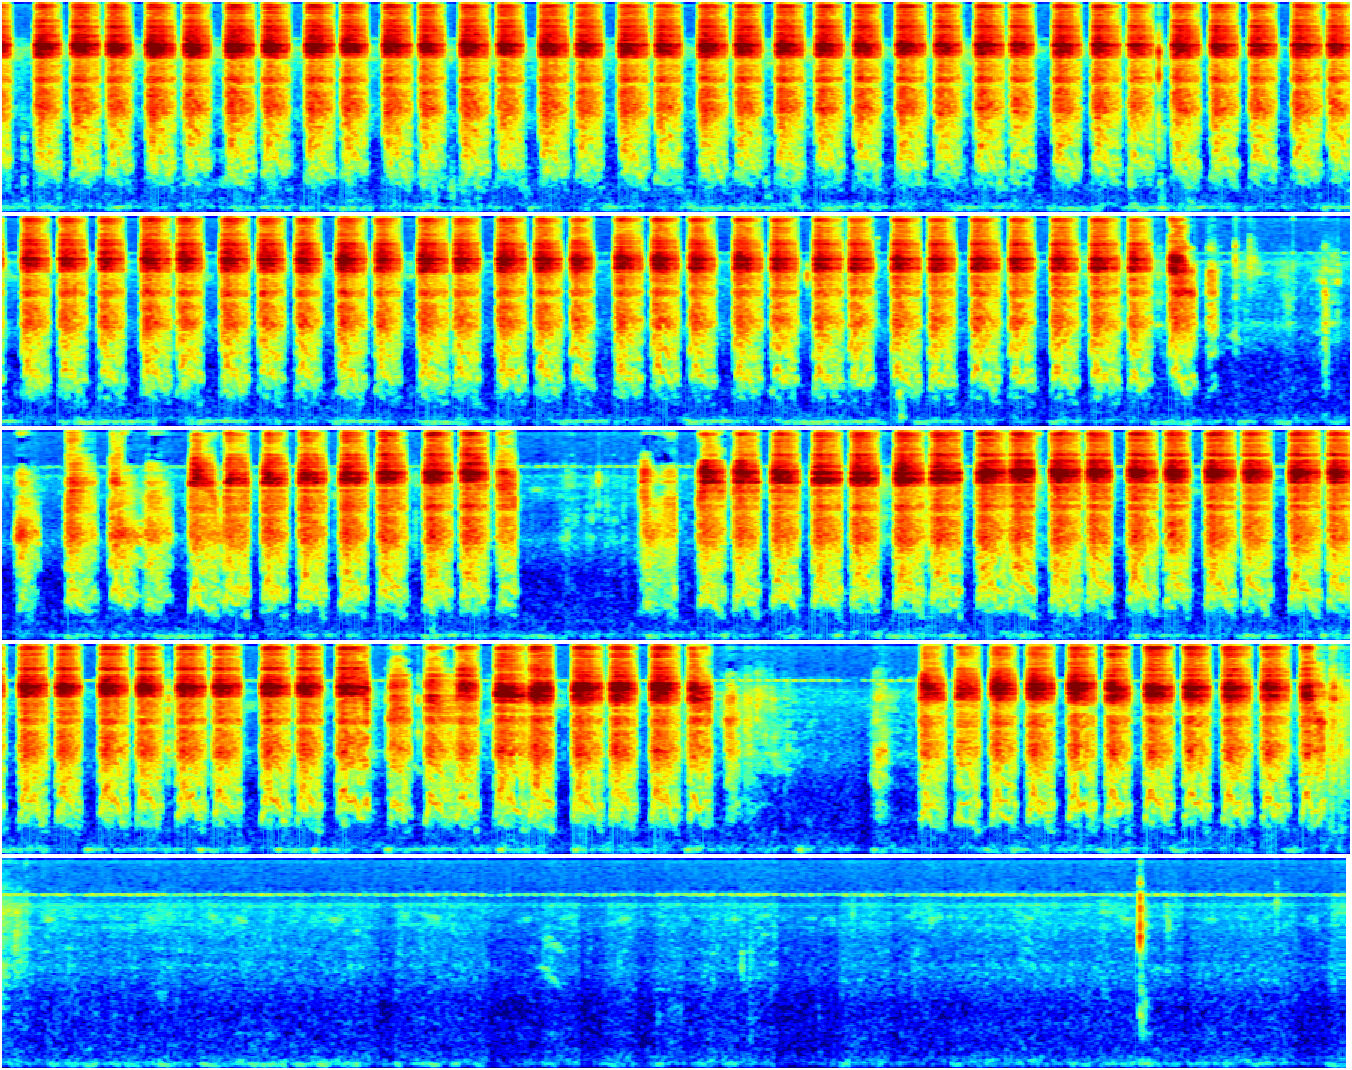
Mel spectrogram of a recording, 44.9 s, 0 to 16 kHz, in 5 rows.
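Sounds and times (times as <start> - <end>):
baby bird raspy begging calls: 0.0 - 17.2, 18.0 - 21.5, 22.2 - 32.0, 32.8 - 36.0.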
